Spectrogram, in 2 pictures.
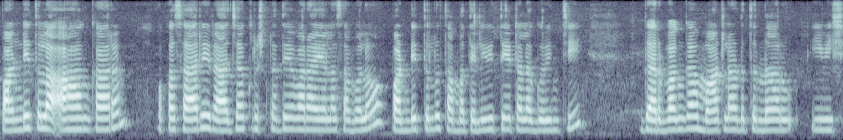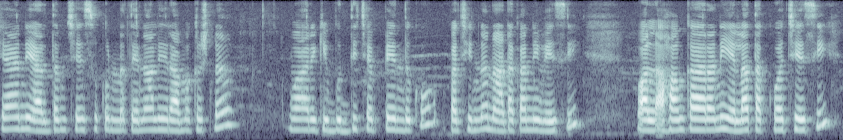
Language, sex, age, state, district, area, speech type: Telugu, female, 30-45, Telangana, Narayanpet, urban, spontaneous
